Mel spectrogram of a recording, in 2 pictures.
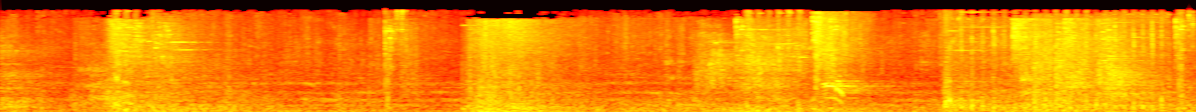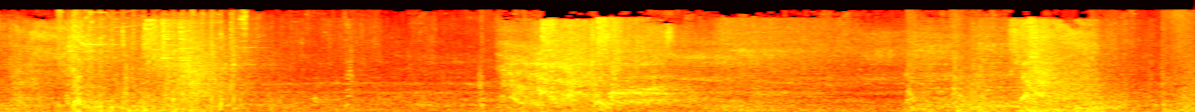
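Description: A blade swishes through the air in sharp bursts.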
